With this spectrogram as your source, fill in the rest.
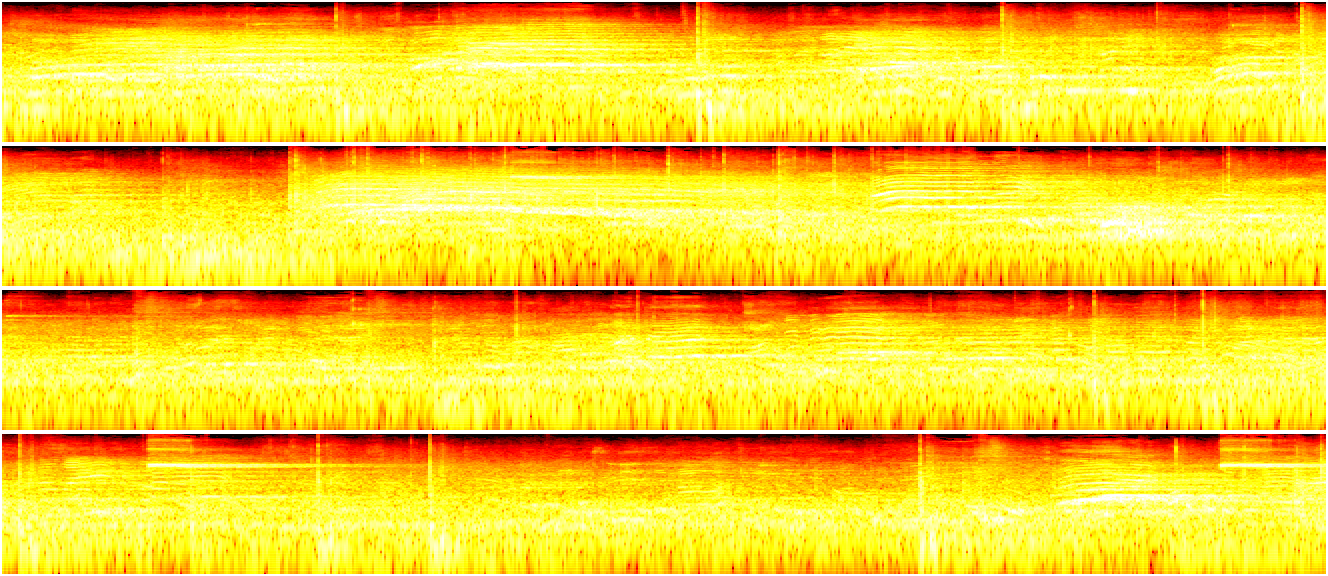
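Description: A volleyball thumps sharply as players hit it.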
